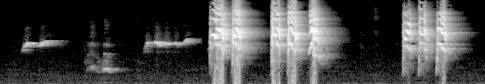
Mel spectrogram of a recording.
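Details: Parrot starting with two soft, thin rising whistles, then breaking into loud, piercing, harsh screeches in quick groups of two and three.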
